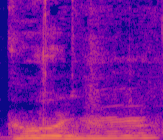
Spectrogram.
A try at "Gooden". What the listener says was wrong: It's not a long O, it's just Gooden. Gooden, yep. That sounds like you're pronouncing it with a German accent, I guess.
